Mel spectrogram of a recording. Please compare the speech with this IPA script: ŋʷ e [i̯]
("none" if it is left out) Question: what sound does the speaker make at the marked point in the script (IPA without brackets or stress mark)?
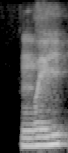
i̯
